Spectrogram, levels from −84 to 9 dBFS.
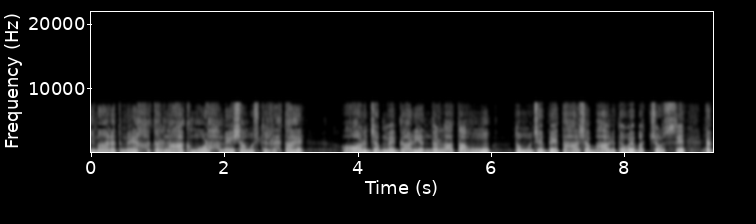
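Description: Low-delay AAC compression runs through the whole of this speech clip. The coding damage is plainly audible: the voice sounds rough and grainy, with noise filling the gaps between pitch harmonics, and nothing remains above about 7.7 kHz. The likely cause is AAC-ELD at a low bitrate, around 24 kbps by the sound of it. Its short frames cannot separate closely spaced harmonics well, and with few bits to spare the encoder drops the top band entirely.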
